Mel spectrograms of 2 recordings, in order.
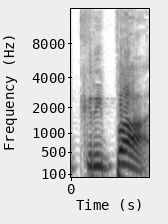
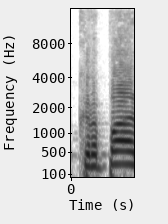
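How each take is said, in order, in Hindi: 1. पहला अक्षर 'kri' जैसा बोला जाता है। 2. पहला अक्षर 'kri' जैसा नहीं बोला जाता है। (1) "ये क्री है" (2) "तो कृपा नहीं"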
